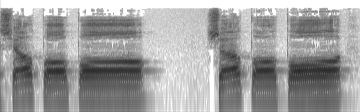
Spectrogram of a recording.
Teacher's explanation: عشان ما يمكنش المخرج الطاء مرتين، فايه يجيب واحد قوي حرف قوي طاء قويه والطاء الثانيه ايه ضعيفه شويه، الاثنين يا شيخ محركين بالفتح، دي طاء ودي طاء، ايه الفرق بينهم؟ الثانيه اقوى شويه لان في الف بعديها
